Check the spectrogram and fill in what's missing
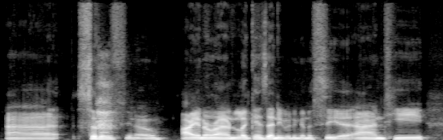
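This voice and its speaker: A man narrating a tabletop game as game master in a casual, improvised, halting way. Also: mid-range voice, monotone, clean tone.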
